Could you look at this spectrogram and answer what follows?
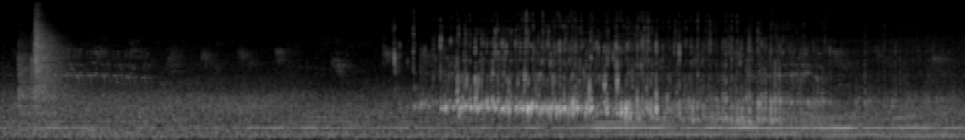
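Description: Barq's root beer pours into a glass with a soft, steady fizzing trickle for several seconds, faint and close, over a low background hum.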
